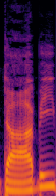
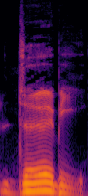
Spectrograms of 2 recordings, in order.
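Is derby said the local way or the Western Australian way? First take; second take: local; Western Australian. First: Derby is said the speaker's local way. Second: Derby is said the Western Australian way. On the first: This is how it is said on this side of the country. "we say derby because we're from here" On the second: This is how Western Australians expect it to be said. "if you're a Western Australian, they get very huffy if you don't say this"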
